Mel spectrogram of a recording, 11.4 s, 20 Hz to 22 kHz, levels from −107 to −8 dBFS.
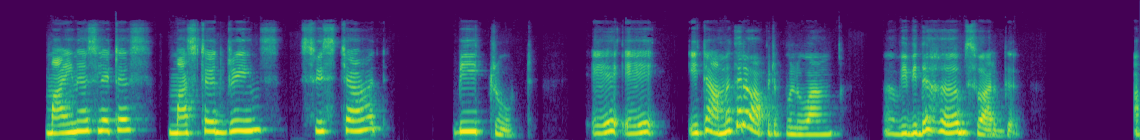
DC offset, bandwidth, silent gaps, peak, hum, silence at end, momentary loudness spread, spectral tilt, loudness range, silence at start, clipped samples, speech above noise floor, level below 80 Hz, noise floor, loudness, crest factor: under 0.1%; 10 kHz; 3.99-4.03 s, 4.12-4.53 s, 5.68-5.85 s, 6.82-6.86 s, 8.69-8.82 s, 10.49-11.33 s; -2 dBFS; none; 0 s; 16 LU; -5.5 dB/octave; 4 LU; 0.45 s; under 0.1%; over 76 dB; -54 dBFS; under -90 dBFS; -15 LUFS; 14 dB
